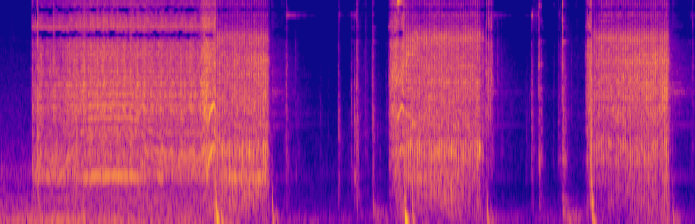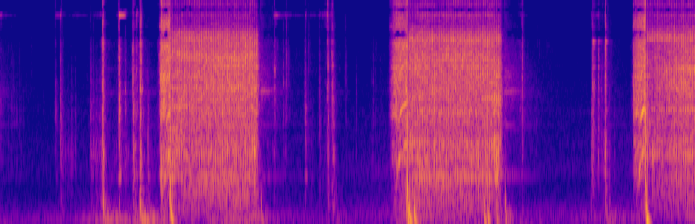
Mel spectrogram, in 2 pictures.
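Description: Hart cordless impact wrench hammering in six short bursts, the first the longest at about two seconds, with brief pauses between them, as lug nuts are run on or off a wheel.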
